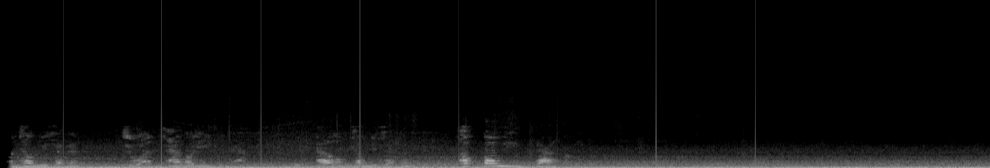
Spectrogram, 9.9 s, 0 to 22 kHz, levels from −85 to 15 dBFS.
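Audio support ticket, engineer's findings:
Overlap between stream segments: short clicks or skips at 0.63, 1.61, 2.61, 3.59, 4.58, 5.57, 6.56 and 7.55 s, one per second, matching 1.0 s segments. Segment joiner trims 6 to 20 ms of real audio at each boundary, causing waveform jumps.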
